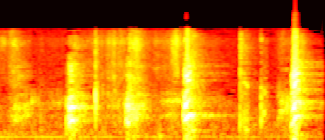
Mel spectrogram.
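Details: A Boston Terrier hesitates to grab its ball from a cat and lets out a few sharp, high yips spaced about half a second apart, with a person's coaxing voice around them.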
